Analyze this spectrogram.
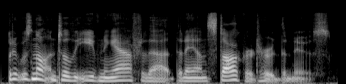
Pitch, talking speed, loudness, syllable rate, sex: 185 Hz, 260 wpm, -18 LUFS, 6.5 syllables/s, female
